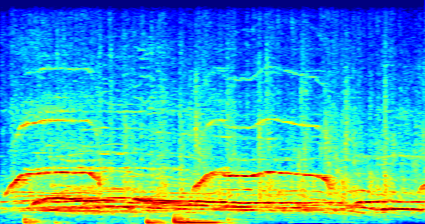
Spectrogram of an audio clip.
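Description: Live electropop band playing the close of a song: long tones that glide up and down over a few deep drum hits, with a crowd cheering.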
